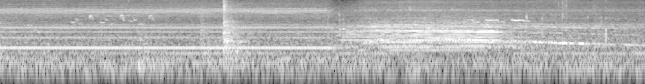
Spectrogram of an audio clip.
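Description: Diesel locomotive machinery: a steady hum with a few fixed tones, then, about three and a half seconds in, a cluster of whining tones and a pitch that falls slowly and steadily.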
